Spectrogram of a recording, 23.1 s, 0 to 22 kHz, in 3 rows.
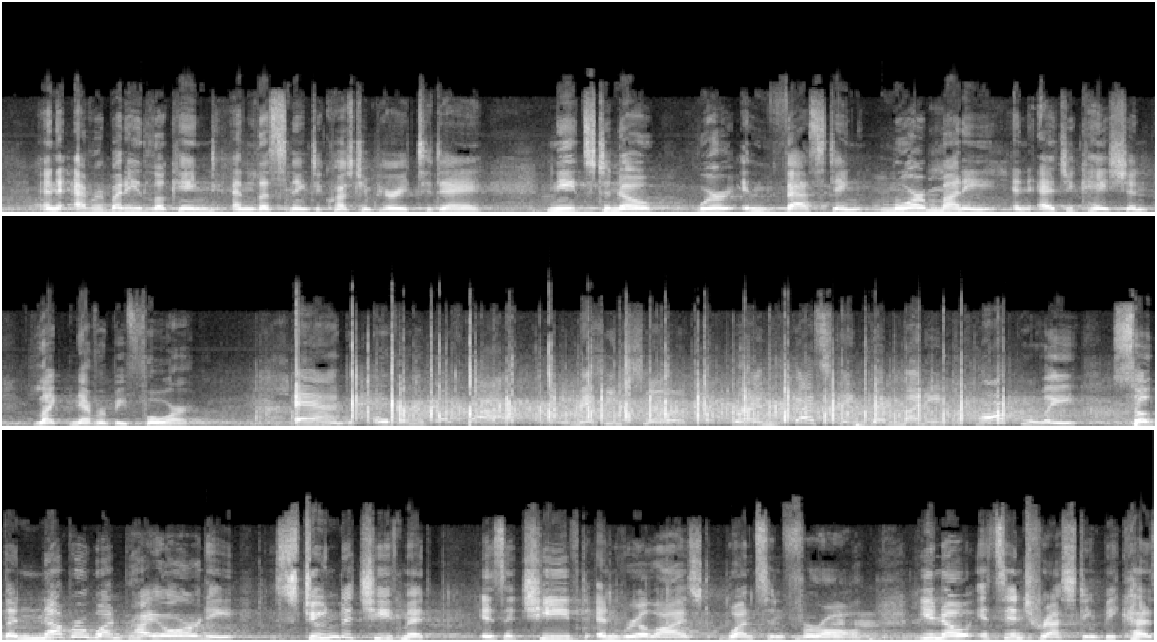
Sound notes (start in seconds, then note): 13.8 applause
